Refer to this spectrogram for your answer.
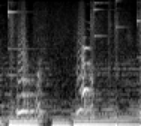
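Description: A dog barks several times in quick succession, sharp yapping bursts over a steady low humming bed underneath, clear with no talking.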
